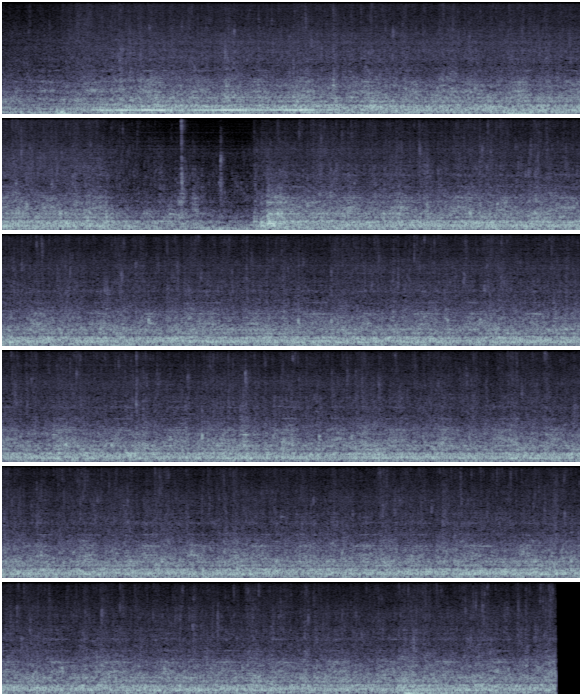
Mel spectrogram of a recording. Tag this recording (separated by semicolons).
cleaning; dishwasher; machine; wash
